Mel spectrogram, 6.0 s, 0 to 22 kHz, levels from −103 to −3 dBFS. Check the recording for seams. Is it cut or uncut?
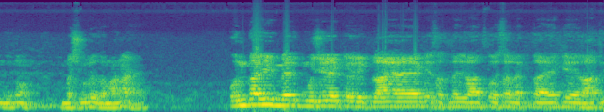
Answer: uncut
